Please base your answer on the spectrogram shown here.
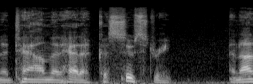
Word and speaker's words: Kossuth: and how do you really pronounce it? Kossuth.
